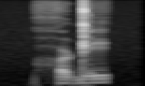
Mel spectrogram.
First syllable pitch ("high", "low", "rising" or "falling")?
low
